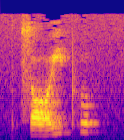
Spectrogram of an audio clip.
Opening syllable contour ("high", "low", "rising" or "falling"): rising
